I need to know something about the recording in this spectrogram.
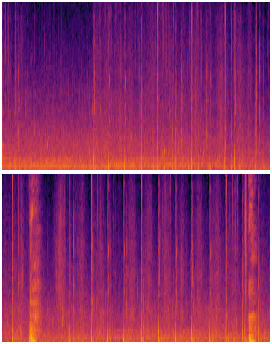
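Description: Footsteps patter quickly on stone and wooden boards.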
